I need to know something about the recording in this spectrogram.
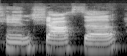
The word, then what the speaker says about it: Kinshasa: oh I created um Kinshasa as an old and a thank you to um culture and bloodline and history for people to have fun learning how to say it Ken shasa and that's always fun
